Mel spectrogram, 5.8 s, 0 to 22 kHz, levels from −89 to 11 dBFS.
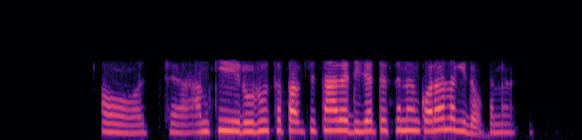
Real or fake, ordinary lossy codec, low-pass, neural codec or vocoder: real; none; 3.6 kHz; none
